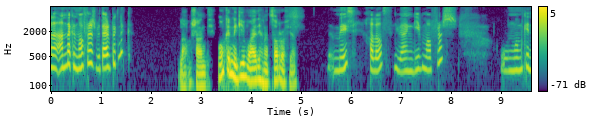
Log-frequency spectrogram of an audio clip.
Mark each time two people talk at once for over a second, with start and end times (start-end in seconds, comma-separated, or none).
none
